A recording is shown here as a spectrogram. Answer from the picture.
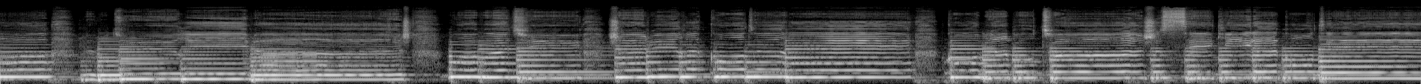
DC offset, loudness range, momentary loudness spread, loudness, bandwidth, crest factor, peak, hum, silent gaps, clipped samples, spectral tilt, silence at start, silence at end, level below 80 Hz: under 0.1%; 3 LU; 7 LU; -13 LUFS; 15 kHz; 12 dB; 0 dBFS; none; none; under 0.1%; -4 dB/octave; 0 s; 0 s; -56 dBFS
